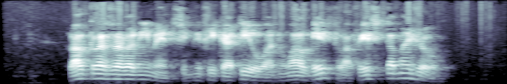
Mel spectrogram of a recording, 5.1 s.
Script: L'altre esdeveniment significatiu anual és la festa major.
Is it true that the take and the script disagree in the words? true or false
false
